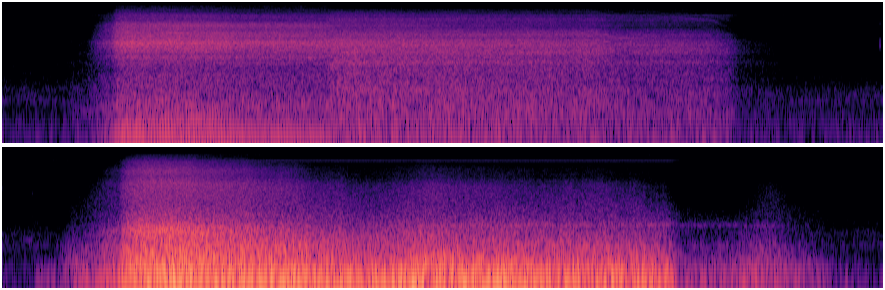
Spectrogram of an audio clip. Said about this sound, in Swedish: Och nu gör vi det ganska medvetet. Nu, nu liksom hörde man att vi andas.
